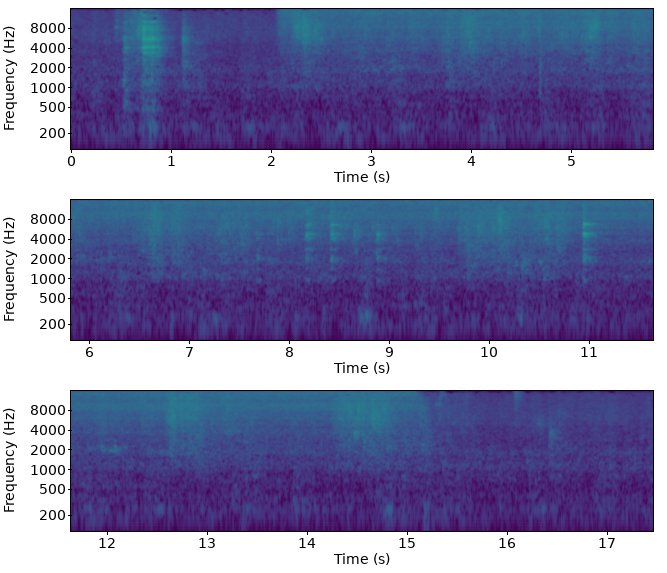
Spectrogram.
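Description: A baby girl chews and smacks her lips while eating.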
